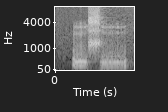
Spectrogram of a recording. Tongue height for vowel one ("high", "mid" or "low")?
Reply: high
